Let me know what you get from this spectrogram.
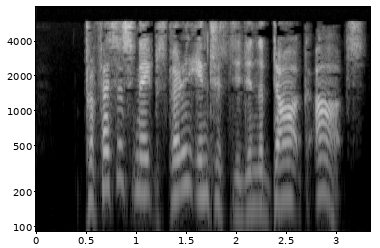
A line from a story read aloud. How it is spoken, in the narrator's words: he blurted out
